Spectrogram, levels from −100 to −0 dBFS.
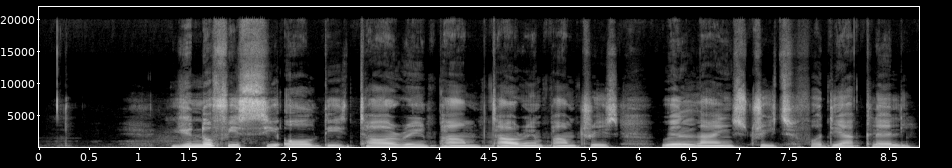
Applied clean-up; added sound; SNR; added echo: none; none; none; none.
